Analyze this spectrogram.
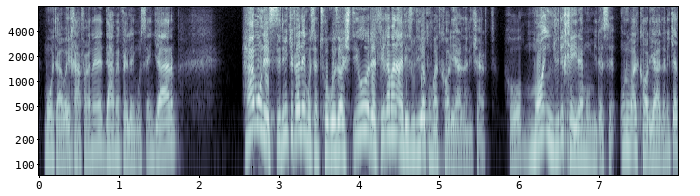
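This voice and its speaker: A man's voice: on the high side, no echo, clean studio sound. A man ranting indignantly on a livestream, lecturing and repeating his points for emphasis. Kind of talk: heated livestream rant.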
